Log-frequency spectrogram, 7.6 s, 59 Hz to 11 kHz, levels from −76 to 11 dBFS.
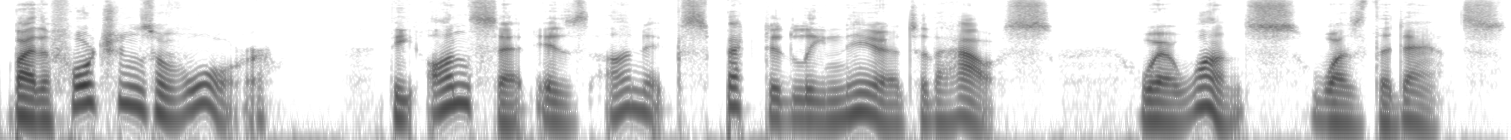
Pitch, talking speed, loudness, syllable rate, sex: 145 Hz, 145 wpm, -23 LUFS, 4.4 syllables/s, male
